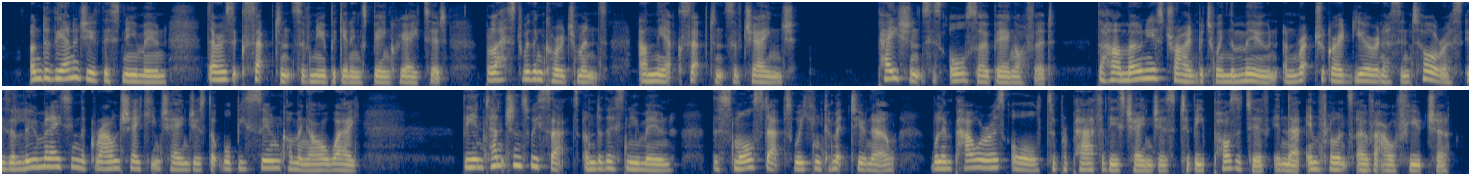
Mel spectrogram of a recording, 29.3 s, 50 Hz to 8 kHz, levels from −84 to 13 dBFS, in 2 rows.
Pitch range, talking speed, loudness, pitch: 165-215 Hz, 175 wpm, -20 LUFS, 185 Hz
